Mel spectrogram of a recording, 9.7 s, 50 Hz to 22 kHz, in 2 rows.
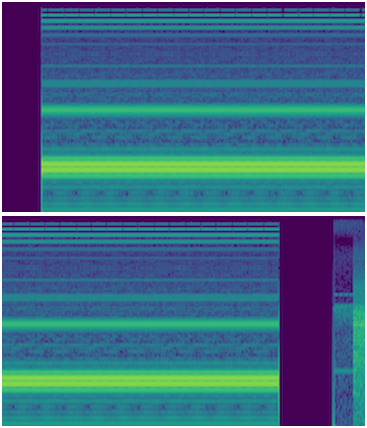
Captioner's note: dual tone 853 hz and 960 hz attention tone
